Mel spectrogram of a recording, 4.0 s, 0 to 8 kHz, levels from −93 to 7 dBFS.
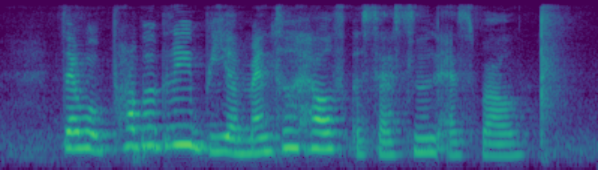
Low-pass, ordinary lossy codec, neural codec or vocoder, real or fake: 7.2 kHz; none; vocoder, 44.1 kHz, 128 mel bands, Pupu-Vocoder; fake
